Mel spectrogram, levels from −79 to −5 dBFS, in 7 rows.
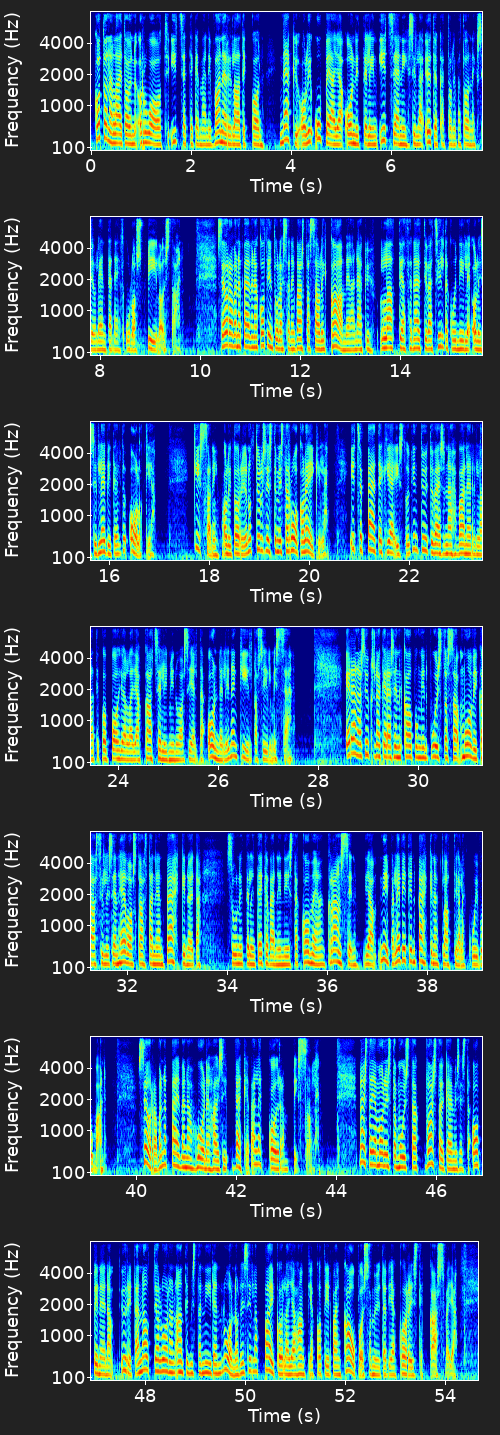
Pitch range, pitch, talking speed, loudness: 175-230 Hz, 190 Hz, 110 wpm, -19 LUFS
